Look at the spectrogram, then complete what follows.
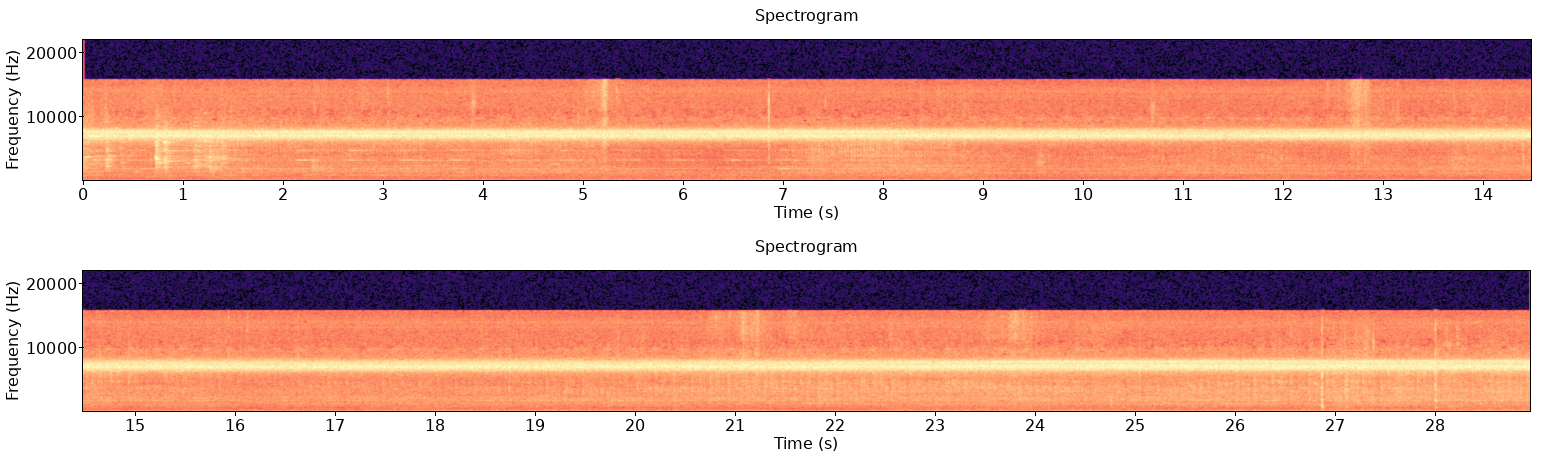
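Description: Diesel switcher locomotive's engine running as it moves slowly toward the listener, a steady low rumble that grows louder over the stretch.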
